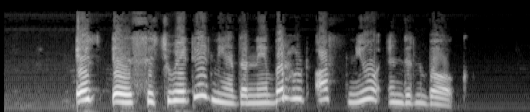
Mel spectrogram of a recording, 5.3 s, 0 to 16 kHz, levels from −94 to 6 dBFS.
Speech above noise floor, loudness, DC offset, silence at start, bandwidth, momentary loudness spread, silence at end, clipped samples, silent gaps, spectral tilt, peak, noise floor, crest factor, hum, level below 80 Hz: 52 dB; -13 LUFS; under 0.1%; 0.75 s; 11 kHz; 9 LU; 0.8 s; under 0.1%; none; -5.5 dB/octave; 0 dBFS; -64 dBFS; 14 dB; 50 Hz at -50 dBFS; -58 dBFS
